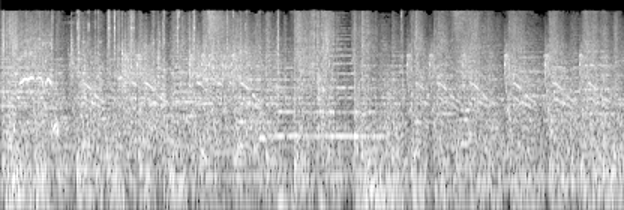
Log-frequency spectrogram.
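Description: Horses whinnying and hooves clattering amid explosions, over dramatic action music; one whinny comes right at the start.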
